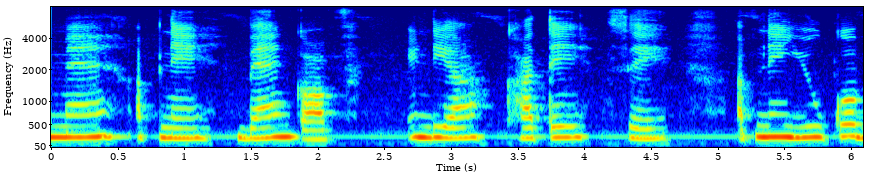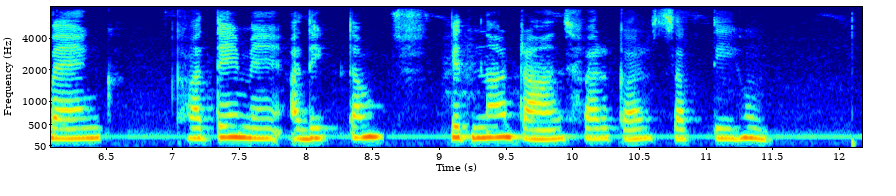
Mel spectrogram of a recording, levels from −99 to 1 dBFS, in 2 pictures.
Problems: none marked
